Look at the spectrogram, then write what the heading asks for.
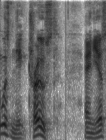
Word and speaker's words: Trost: His name was Nick Trost. And yes, I thought it was Trost, but it rhymes with toast.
